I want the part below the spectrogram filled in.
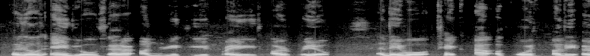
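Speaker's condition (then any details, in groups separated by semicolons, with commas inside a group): Parkinson's; speech impediment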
